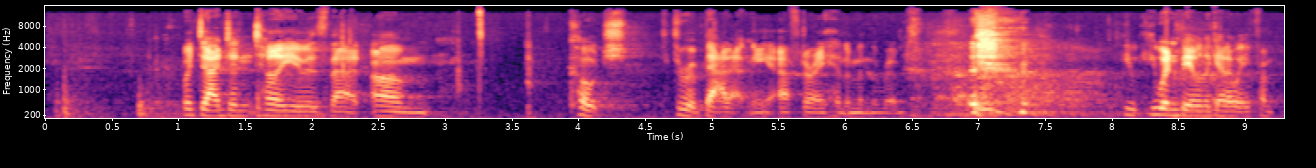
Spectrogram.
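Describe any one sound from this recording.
A woman speaks into a microphone in a large room.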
